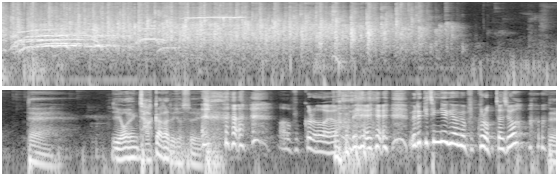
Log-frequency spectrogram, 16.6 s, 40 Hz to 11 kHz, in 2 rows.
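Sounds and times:
audience cheering: 0.0s - 6.8s
audience applause: 0.0s - 7.0s
speech: 10.0s - 12.0s, 12.6s - 16.6s
laughter: 11.3s - 12.1s, 13.3s - 14.2s.

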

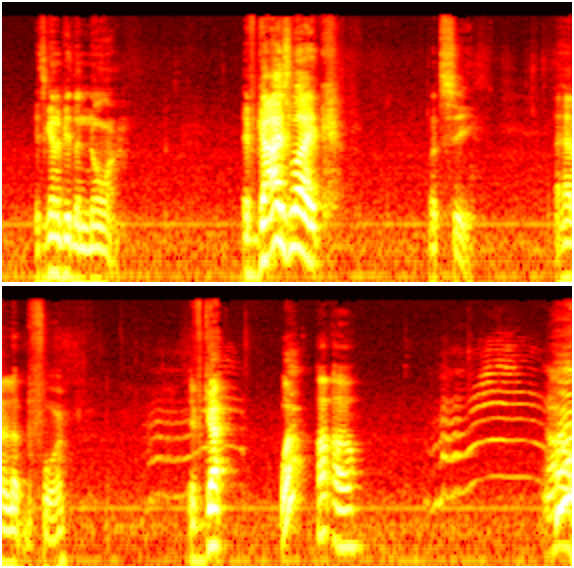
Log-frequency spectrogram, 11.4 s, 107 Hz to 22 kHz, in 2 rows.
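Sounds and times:
speech: 0.3s - 1.2s, 2.4s - 3.4s, 4.3s - 4.8s, 5.5s - 6.4s, 7.6s - 9.4s, 11.1s - 11.3s
cat meowing: 7.1s - 8.2s, 10.0s - 11.3s.

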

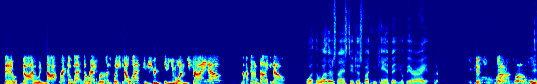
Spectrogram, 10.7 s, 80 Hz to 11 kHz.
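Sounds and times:
speech: 0.1s - 10.7s
dog barking loud and close: 9.9s - 10.7s.

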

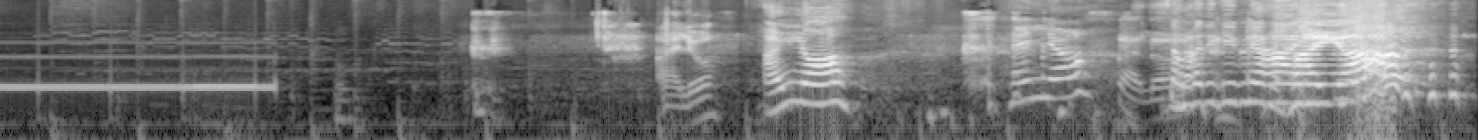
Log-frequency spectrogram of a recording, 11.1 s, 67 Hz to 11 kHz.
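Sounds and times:
telephone call ringing tone: 0.0s - 2.1s
speech: 5.1s - 6.5s, 7.6s - 11.0s
laughter: 10.2s - 11.0s.

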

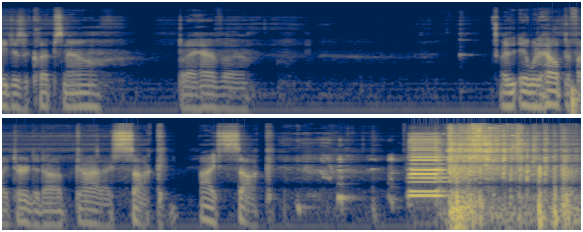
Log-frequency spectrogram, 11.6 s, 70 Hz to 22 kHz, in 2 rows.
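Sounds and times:
speech: 0.0s - 1.1s, 1.8s - 2.6s, 5.0s - 9.3s
laughter: 8.6s - 9.9s
car horn blaring: 9.8s - 10.4s
car crash impact crunch: 10.1s - 11.5s.

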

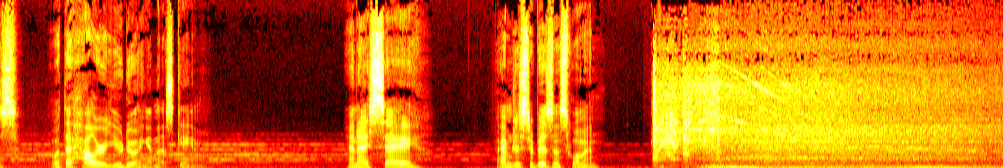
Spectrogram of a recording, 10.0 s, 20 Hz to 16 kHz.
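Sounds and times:
speech: 0.0s - 2.2s, 3.4s - 4.3s, 5.0s - 6.1s
car engine starting and running as the car moves off: 6.5s - 10.0s.

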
